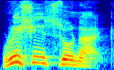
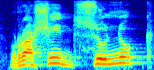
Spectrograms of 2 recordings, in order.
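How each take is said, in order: First: Said in the usual way. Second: "Rashid Sunuk", a garbled name with a d ending Rashid; Joe Biden. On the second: Retold or imitated. Monologuist mocking the President's slip, mangled "Rashid Sunuk". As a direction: mispronounce it "Rashid Sunuk", with "nuk" for "nak". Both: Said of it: "as Joe Biden called him".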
